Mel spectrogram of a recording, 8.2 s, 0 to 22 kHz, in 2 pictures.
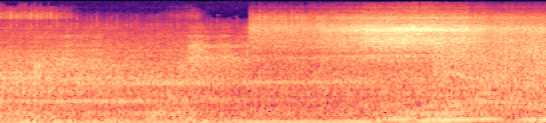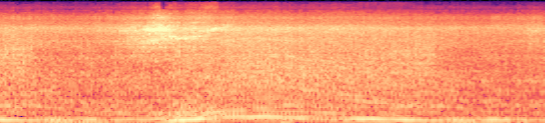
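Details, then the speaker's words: BMW M54 engine, candidate for an E21 track car swap, not run for over a month, with the air filter box disconnected: it idles smoothly, but revs rise only after a lag and an induction noise following throttle. Delayed rev response, cause unconfirmed. "So there does seem to be a bit of a delay after pressing the accelerator to the revs rising. You can hear there's an induction noise and then the revs go up."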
